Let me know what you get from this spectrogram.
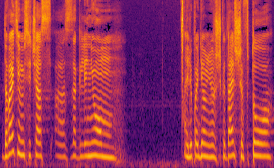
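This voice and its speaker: Slow-talking woman preacher, kinda high voice, slight american tinge to her russian, keeps hunting for words. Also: steady tone, dark tone, long reverb tail. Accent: American-influenced Russian. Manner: slow, searching for words, with light laughs. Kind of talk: sermon.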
